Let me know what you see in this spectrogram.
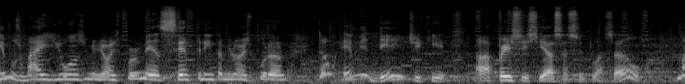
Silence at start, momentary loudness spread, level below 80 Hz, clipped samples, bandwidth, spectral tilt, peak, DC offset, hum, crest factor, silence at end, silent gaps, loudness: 0 s; 11 LU; -54 dBFS; under 0.1%; 16 kHz; -5 dB/octave; -6 dBFS; under 0.1%; none; 18 dB; 0 s; none; -25 LUFS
